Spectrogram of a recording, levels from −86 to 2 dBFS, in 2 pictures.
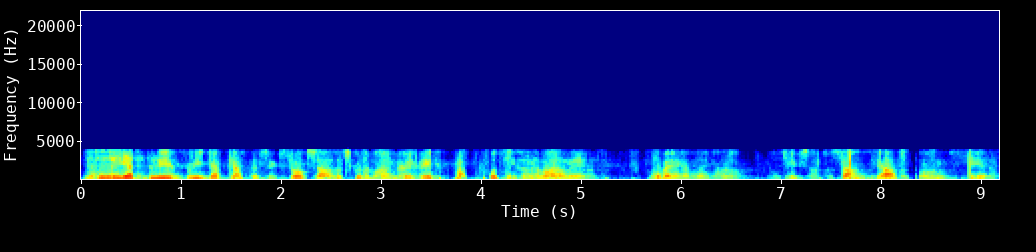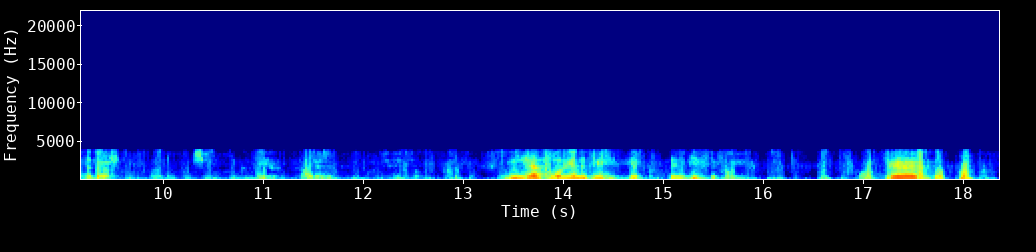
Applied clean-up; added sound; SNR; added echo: neural separator model SepFormer WHAMR!.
